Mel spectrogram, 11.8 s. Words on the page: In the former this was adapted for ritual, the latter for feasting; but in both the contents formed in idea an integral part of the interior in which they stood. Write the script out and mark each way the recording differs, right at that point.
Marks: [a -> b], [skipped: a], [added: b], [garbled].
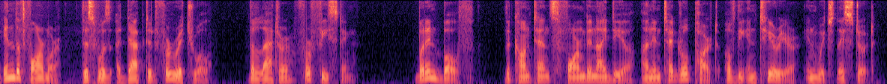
In the former this was adapted for ritual, the latter for feasting; but in both the contents formed in idea an integral part of the interior in which they stood.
